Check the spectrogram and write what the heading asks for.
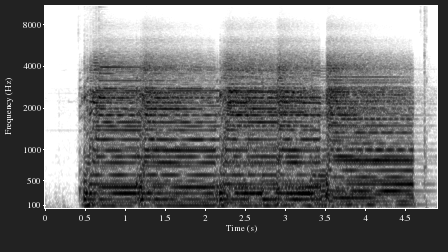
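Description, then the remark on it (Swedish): A loud, saturated electric guitar chord rings out through a distortion pedal set with volume fully up, gain at 10-11 o'clock and spectrum (tone) just past five, held for about four seconds with a couple of re-struck accents, then cut off abruptly. No voices. “Volym rakt upp. Gain klockan 10-11 och spektrum eller ton som den heter här då vid fem över.”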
